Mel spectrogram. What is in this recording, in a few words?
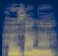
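"hosanna", British English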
